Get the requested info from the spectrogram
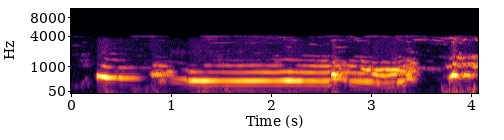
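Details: Wolf howl from the International Wolf Center in Ely, Minnesota, heard via live cam: a short opening note, then a long steady low howl held over a second, followed by wavering overlapping voices and a brief final yelp.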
